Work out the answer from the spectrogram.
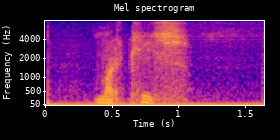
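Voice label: "markies", Dutch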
